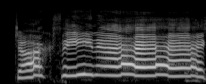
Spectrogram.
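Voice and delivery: very high, very loud, shrill shout. Handed the next topic, announce the film title yelling. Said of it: "Stop yelling".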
